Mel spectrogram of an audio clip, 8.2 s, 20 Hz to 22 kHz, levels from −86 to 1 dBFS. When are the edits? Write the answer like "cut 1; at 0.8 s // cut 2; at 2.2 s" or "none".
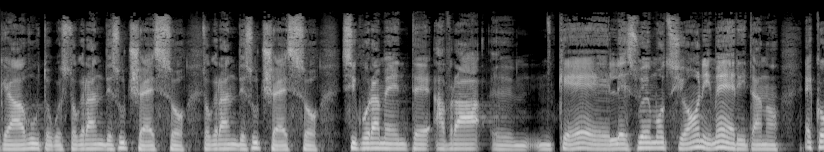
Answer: cut 1; at 2.0 s // cut 2; at 5.5 s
